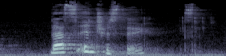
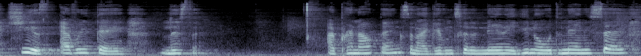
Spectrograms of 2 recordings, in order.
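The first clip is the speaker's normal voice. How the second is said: ordinary delivery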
